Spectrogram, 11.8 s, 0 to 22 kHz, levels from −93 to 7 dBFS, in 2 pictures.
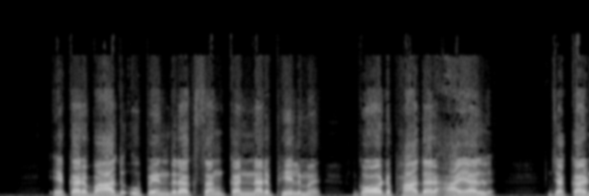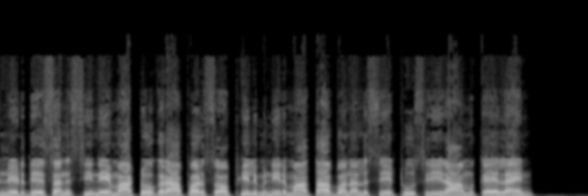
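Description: At 1.63 s, then 2.91 to 3.01 s, 4.79 to 4.89 s, 7.33 s, 9.07 s and 10.11 s, the speech briefly turns rough and noisy with no gap. Each is a lost packet rebuilt from error correction: the following packet carried a low-bitrate copy that the decoder played instead. The short events last 20 ms, fitting one packet, and the two longer ones last 60 ms, fitting three. Unlike concealment, there is no dropout or smeared, repeated tail.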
